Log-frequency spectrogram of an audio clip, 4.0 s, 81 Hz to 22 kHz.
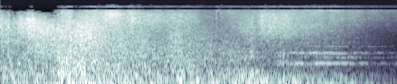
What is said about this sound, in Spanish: se preparó para disparar su cañón de 77 milímetros en cuanto los tanques se pusieron a tiro. Los tanques aparecieron de repente frente a nosotros. Ordené que el alza se pusiera a 700 metros y al tercer disparo destruimos uno de ellos.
